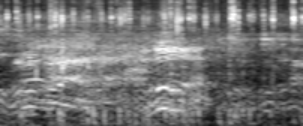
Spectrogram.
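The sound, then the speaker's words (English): Clip-clopping hooves of horses ridden across a road, a quick, busy run of hoofbeats in a steady rhythm, fairly loud, with people's voices mixed in. “Ride your horse across the road”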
